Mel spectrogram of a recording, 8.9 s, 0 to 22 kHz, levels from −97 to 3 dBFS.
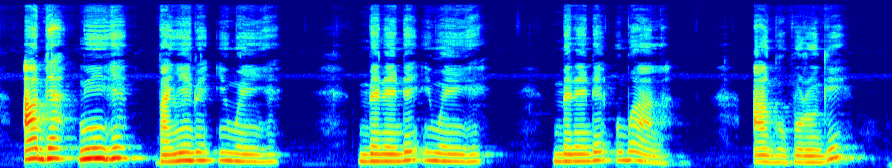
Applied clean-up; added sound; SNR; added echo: none; none; none; none.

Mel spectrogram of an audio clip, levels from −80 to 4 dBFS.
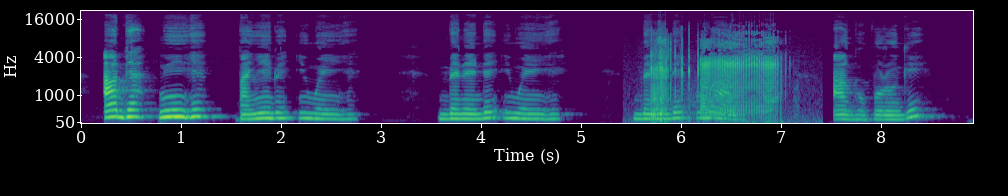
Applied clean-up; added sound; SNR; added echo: none; Fart; 1 dB; none.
